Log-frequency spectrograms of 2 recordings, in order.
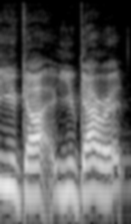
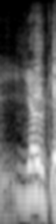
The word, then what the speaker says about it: Ugarit: Was it Ugarit? – Ugarit. – Ugarit. – Yeah. – Not yogurt.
